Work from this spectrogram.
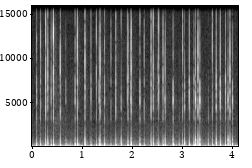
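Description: Long orange nails tap rapidly on a medium glossy blue ceramic bowl, hollow and empty, resting upside down on a fur mat. The taps are quick, quiet clicks with a bright edge over a soft low thud, each dying away almost instantly with no ringing.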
